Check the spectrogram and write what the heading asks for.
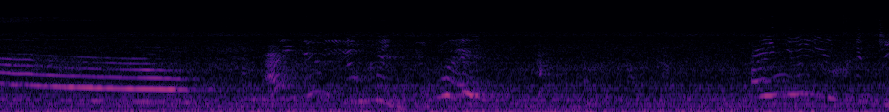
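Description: Young dog whining: one long high whine falling in pitch through the first second, followed by a few short squeaky whimpers.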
